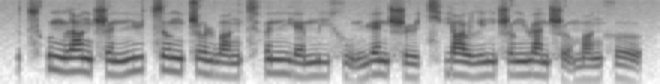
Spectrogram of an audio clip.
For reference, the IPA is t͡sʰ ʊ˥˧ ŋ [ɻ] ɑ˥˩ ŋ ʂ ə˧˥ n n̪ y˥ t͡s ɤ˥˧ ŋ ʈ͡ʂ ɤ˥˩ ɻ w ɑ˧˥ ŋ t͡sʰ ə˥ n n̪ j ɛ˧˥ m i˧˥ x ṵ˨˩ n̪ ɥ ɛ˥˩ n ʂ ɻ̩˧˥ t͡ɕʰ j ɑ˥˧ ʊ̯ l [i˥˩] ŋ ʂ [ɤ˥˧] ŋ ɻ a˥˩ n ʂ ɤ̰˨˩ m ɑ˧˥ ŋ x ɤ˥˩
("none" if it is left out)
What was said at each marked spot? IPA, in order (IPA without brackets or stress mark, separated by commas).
l, i˥˩, ɤ˥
